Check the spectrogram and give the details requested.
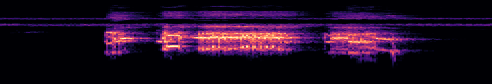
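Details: Crow of an original wild red junglefowl with white legs, a call prized by trappers for luring. It comes as four abrupt harsh notes, the third drawn out longest and the last short. A constant high electronic hum runs underneath.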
